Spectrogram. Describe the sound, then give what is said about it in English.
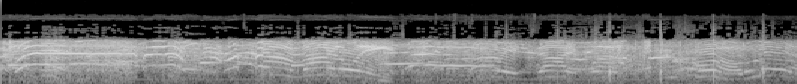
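A crowd of scientists and engineers in the control room at NASA's Jet Propulsion Laboratory in Pasadena erupts in loud cheering and whooping, with many overlapping excited shouts and continuous clapping and laughter, on confirmation that the Mars rover Spirit had landed safely on the Martian surface. “That was the sound from the control room at NASA's Jet Propulsion Laboratory in Pasadena when scientists and engineers had confirmation that their Mars rover called Spirit had landed safely on the Martian surface.”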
